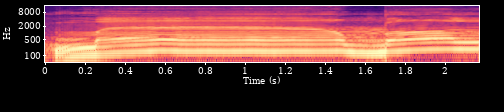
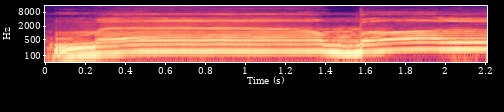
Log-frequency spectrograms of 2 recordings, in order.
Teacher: Huruf lam nanti kita tekan dan kita tahan saja dengan 2 harokat. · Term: tasydid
